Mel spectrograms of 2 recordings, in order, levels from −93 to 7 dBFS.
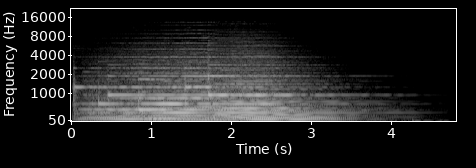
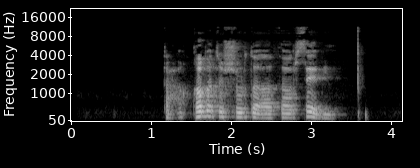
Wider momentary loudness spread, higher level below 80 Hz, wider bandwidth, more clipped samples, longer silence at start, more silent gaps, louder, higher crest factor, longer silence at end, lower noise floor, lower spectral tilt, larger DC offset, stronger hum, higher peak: second, 14 LU vs 19 LU; first, -40 dBFS vs -74 dBFS; second, 9.2 kHz vs 11.5 kHz; neither; second, 0 s vs 1.2 s; neither; about the same, -26 LUFS vs -25 LUFS; second, 16 dB vs 26 dB; first, 1.4 s vs 0.55 s; second, -74 dBFS vs -83 dBFS; first, -8 dB/octave vs -5 dB/octave; neither; neither; second, -12 dBFS vs -2 dBFS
